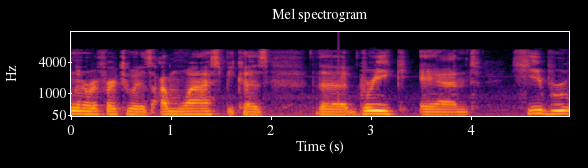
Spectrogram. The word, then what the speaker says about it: Amwas: so the plague of amos or amwas and so a mouse or mos in uh greek and hebrew um likely means that the original arabic pronunciation was amwas but you do see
